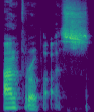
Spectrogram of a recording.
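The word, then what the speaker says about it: ἄνθρωπος: One example of this is if we look down here, we'll see anthropos. You can see that it has an accent on the antepenult. Since the final syllable is long, you'll see that the accent gets moved up to the second to last syllable.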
